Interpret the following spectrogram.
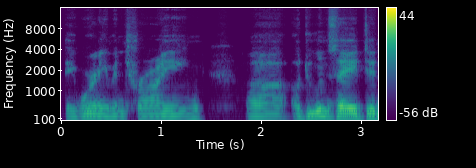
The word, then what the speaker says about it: Odunze: Odunze. O'Doomsday. Sorry. Yes, you got it. I always add an extra D in there.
